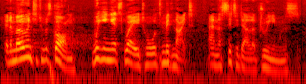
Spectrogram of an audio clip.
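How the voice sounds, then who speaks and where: A man's voice: on the high side, expressive, fairly quick, slightly rough. A man playing the storyteller of an epic fantasy audio drama, giving formal, dramatic scripted narration. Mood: dramatic, measured.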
